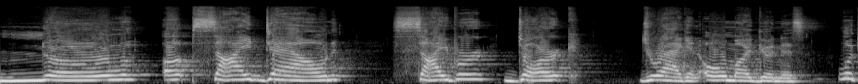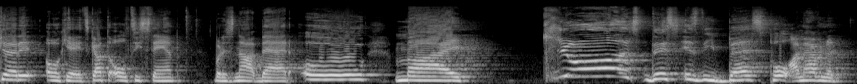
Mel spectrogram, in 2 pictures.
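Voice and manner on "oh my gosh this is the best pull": excited yelling, much higher pitch. Streamer opens a pack and pulls a rare card, yelling with excitement. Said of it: "because I'm yelling".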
